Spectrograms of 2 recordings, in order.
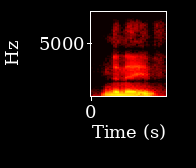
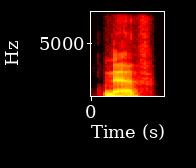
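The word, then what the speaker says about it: Neve Campbell: Nave. Nineve Nave. I don't know. I never know how to say her name.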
